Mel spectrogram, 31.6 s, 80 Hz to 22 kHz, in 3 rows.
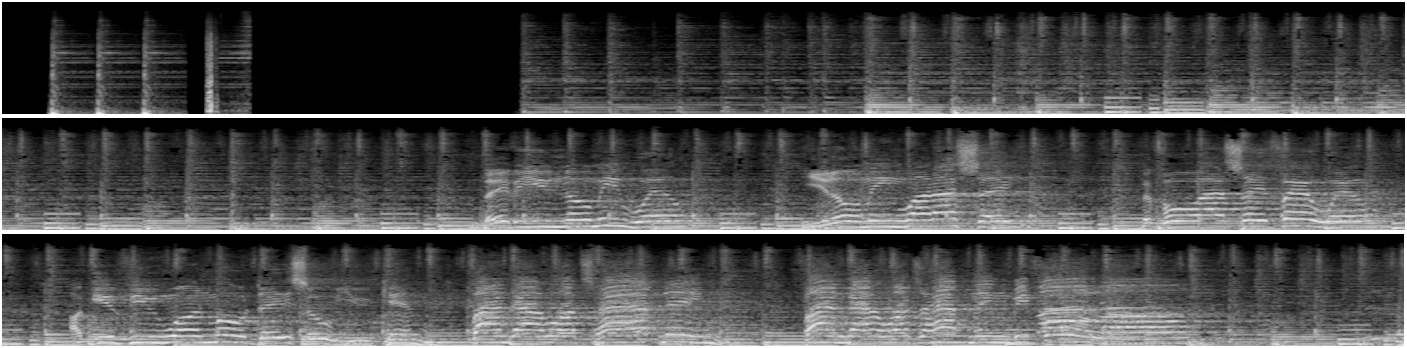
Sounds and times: Drum kit: 0:00.4 - 0:01.9, 0:06.5 - 0:31.5.

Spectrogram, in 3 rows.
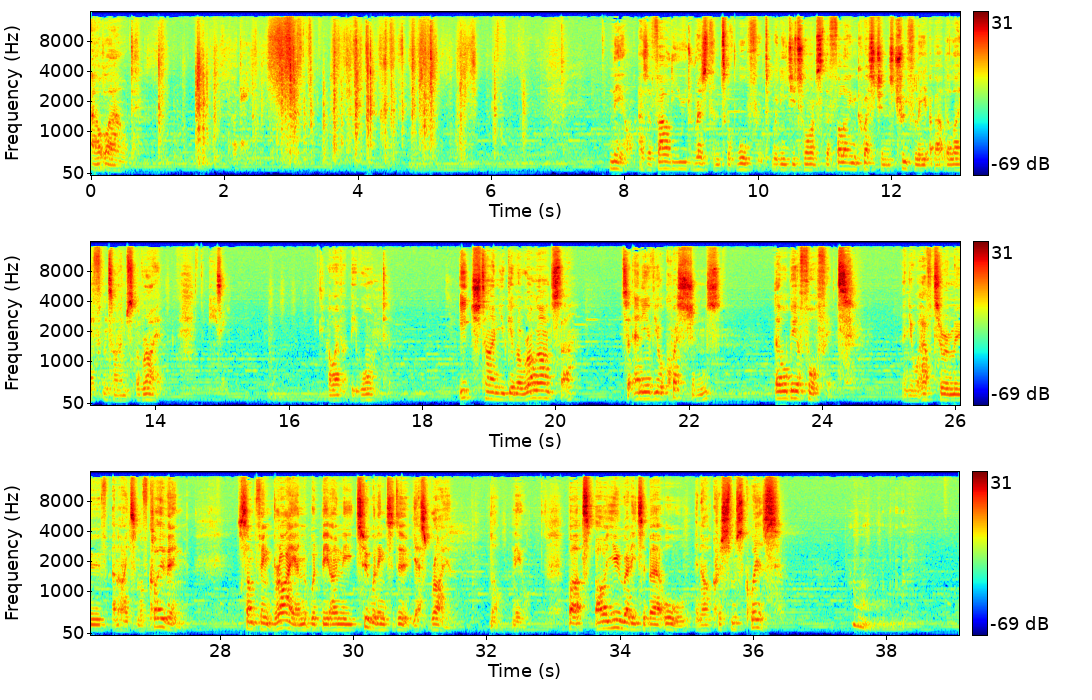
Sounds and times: Speech: 0:00.0 - 0:00.8, 0:07.7 - 0:14.2, 0:16.5 - 0:17.6, 0:18.6 - 0:20.4, 0:21.0 - 0:22.6, 0:23.3 - 0:24.6, 0:25.2 - 0:27.6, 0:28.3 - 0:36.5
Inside, small room: 0:00.0 - 0:39.0
Music: 0:00.0 - 0:39.0.

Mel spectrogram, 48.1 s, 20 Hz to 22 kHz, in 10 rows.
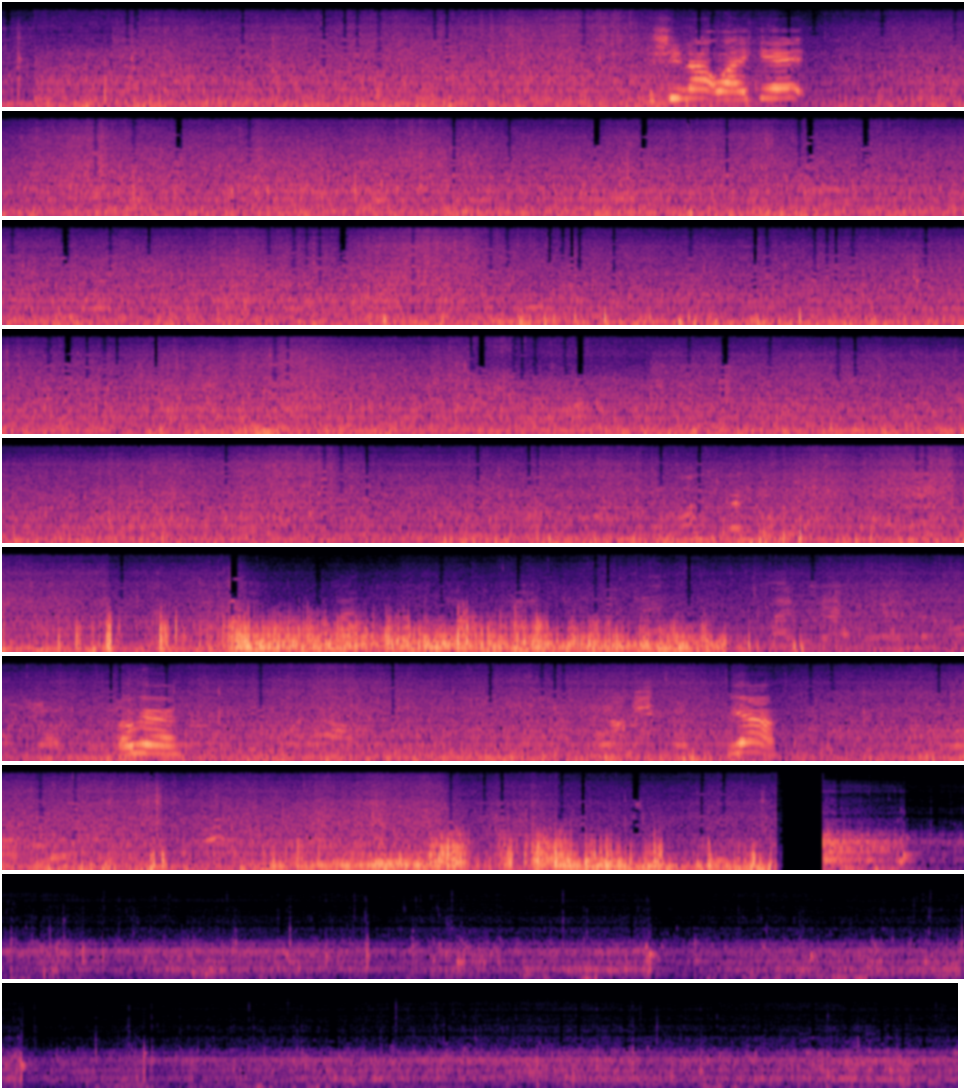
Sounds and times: Stream: 0:00.0 - 0:48.0.

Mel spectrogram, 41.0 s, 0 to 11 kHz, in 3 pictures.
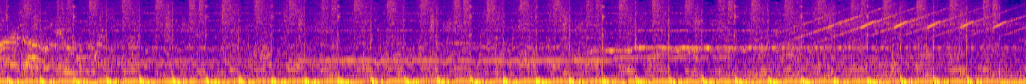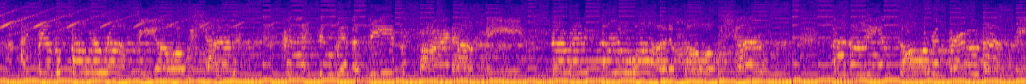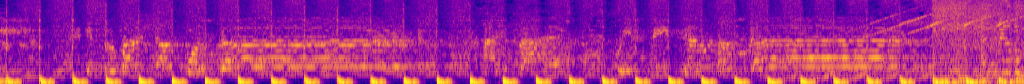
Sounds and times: Techno: 0:00.0 - 0:41.0
Trance music: 0:00.0 - 0:41.0.

